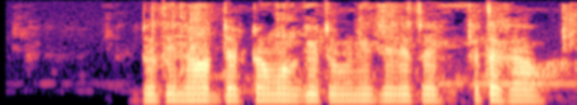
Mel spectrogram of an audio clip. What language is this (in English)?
Bangla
